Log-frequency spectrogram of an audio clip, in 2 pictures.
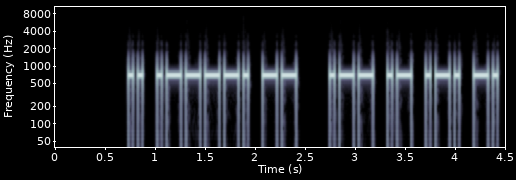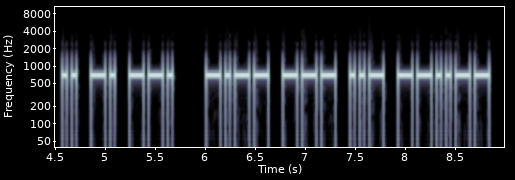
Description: Morse code, heard as a keyed tone, about 25 wpm, 700 Hz. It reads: I'M WARNING YOU,
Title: A Sound Of Thunder 25wpm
